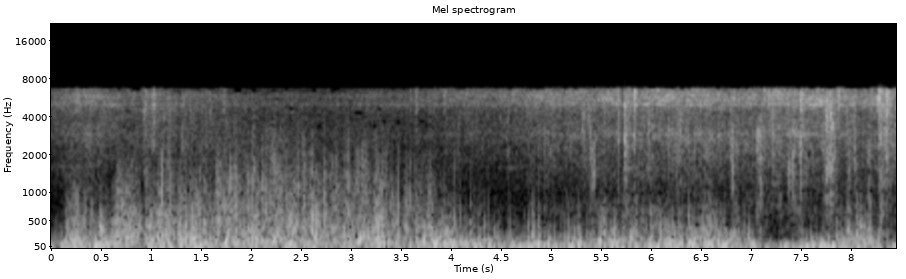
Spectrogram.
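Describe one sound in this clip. Bicycle tyres rumble and crunch over a rough dirt trail.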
